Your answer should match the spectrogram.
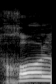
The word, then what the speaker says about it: כל: Aqui não é kol, mas chol. Por quê? De novo, porque a palavra anterior, no caso, nafza, termina com uma sílaba aberta, com uma vogal.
